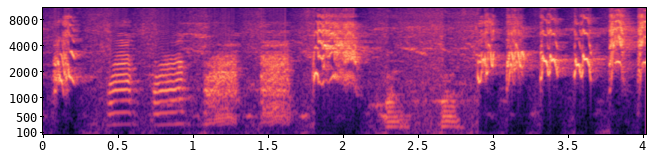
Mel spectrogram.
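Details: Javan myna in vigorous song, used to tutor young birds: stuttering harsh buzzy notes, broad rasping squawks, then a fast sequence of high, scratchy chips.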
